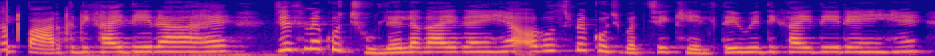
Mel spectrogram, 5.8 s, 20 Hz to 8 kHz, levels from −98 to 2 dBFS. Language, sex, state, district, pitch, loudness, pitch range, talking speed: Kumaoni, female, Uttarakhand, Uttarkashi, 245 Hz, -25 LUFS, 240-270 Hz, 235 wpm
